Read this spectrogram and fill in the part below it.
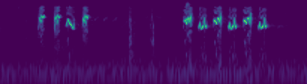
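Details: Clear-voiced gelatik batu (cinereous tit) song in 'tembakan' style: four quick chirps, a couple of faint clicks, then a brisk series of six alternating high and lower chirps.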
